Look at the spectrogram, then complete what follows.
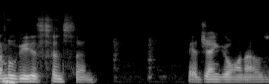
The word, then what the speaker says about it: Django: his since then yeah Django and I was like this isn't fair to even learn how to pronounce it I thought the D was not silent so I was like the Django and Jane I used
